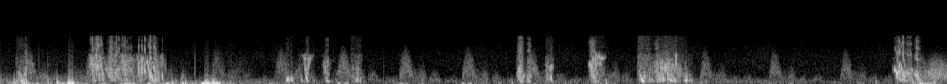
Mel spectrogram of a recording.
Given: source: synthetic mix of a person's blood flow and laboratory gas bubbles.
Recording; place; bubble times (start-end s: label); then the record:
Doppler ultrasound of blood flow; subclavian vein
0.15-0.30 s: bubbles
0.88-1.67 s: bubbles
2.84-3.15 s: bubbles
3.21-3.39 s: bubbles
3.50-3.62 s: bubbles
5.16-5.35 s: bubbles
5.45-5.56 s: bubbles
5.87-6.06 s: bubbles
6.37-6.94 s: bubbles
8.91-9.25 s: bubbles
From the record:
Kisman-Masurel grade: 233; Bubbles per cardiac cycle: several, 3 to 8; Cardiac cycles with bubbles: 50 to 99%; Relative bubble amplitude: loud (0.450 to 0.775); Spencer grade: 3 (all of the cardiac periods contain showers or single bubble signals, but not dominating or overriding the cardiac motion signals); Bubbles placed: anywhere in the cardiac cycle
